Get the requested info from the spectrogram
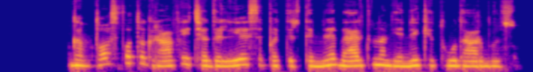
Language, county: Lithuanian, Šiauliai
